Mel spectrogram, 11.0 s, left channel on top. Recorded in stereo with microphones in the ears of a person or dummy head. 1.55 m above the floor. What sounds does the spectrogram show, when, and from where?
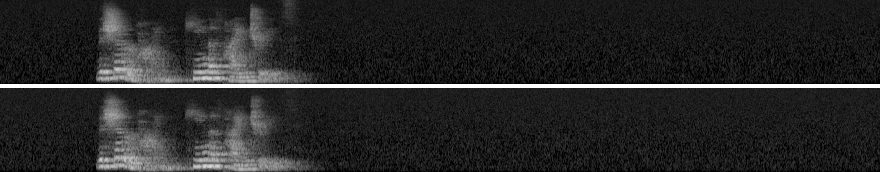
1.2 s a woman speaking: 50° left (ahead or behind), 4 m; by 3.7 s 75° left (ahead or behind), 1.7 m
